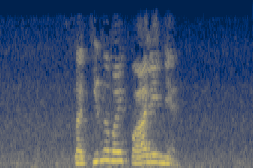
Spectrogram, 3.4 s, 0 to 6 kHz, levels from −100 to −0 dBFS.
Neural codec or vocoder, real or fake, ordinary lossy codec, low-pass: none; real; Opus, 64 kbps; 5.4 kHz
